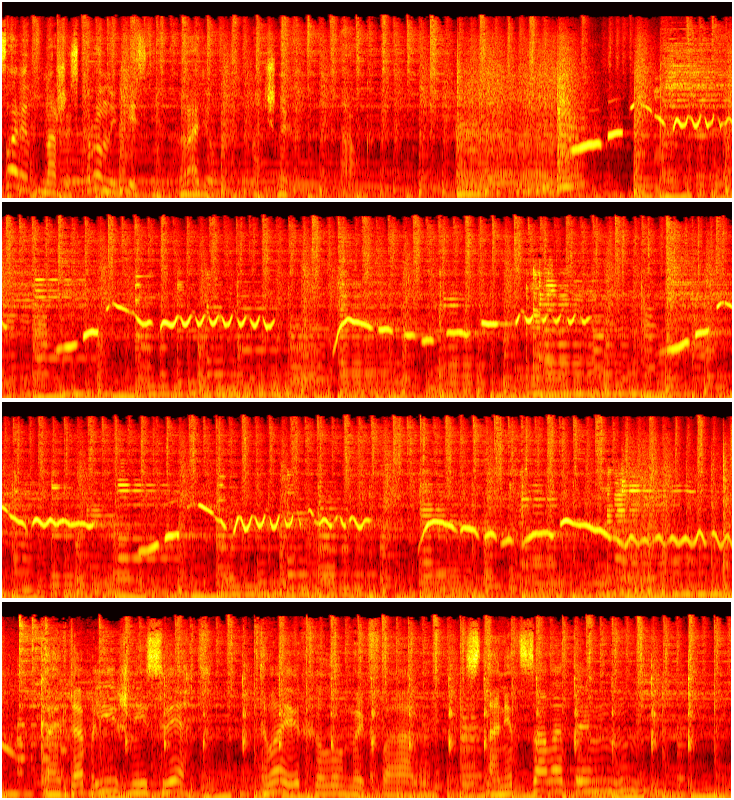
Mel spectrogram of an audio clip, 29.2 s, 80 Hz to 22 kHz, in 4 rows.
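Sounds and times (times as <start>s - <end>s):
speech: 0.0s - 3.8s, 22.7s - 28.5s
full band backing: 0.0s - 29.1s
man whistling a lively melody: 5.6s - 22.6s.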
